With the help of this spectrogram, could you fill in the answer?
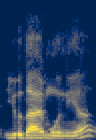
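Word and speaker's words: eudaimonia: तो कहते हैं यूडाइमोनिया, which means it's a Greek word.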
